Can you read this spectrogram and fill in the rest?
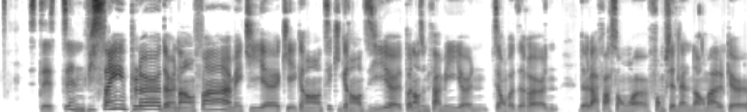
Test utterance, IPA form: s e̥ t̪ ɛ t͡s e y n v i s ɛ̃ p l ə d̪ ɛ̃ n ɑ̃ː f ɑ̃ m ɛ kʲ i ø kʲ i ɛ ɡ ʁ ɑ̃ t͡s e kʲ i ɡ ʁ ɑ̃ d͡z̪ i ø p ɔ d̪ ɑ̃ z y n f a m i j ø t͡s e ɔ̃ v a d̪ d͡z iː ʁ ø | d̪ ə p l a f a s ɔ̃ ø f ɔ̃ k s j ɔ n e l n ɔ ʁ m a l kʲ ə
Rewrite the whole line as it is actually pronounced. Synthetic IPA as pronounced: s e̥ t̪ ɛ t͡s e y n v i s ɛ̃ p l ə d̪ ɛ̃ n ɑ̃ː f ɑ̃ m ɛ kʲ i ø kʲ i ɛ ɡ ʁ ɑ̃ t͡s e kʲ i ɡ ʁ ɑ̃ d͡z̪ i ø p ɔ d̪ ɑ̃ z y n f a m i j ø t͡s e ɔ̃ v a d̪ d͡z iː ʁ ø | d̪ ə l a f a s ɔ̃ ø f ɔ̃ k s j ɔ n ɛ l n ɔ ʁ m a l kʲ ə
